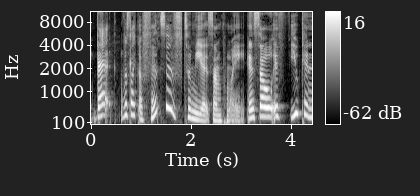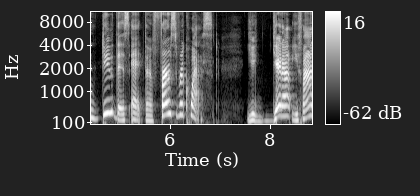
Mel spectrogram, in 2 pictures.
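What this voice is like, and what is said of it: Regional accent. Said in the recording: “As y'all hear these accents, I want y'all to tell where they from”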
